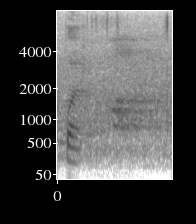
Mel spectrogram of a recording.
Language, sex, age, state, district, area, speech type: Gujarati, female, 18-30, Gujarat, Morbi, urban, read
